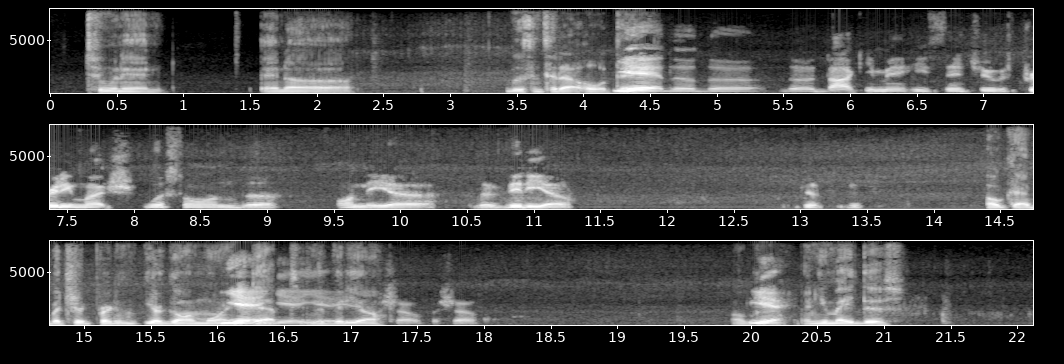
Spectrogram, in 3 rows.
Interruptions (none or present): present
